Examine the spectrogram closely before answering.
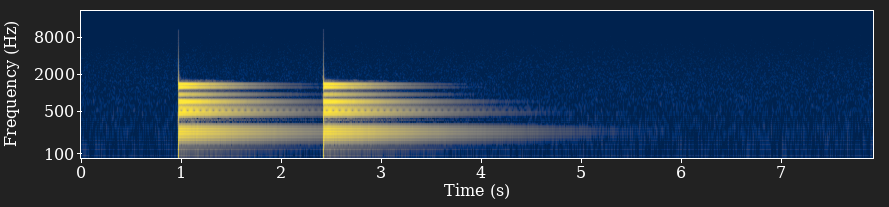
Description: Clock strike, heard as a bell. 2. Two o'clock.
